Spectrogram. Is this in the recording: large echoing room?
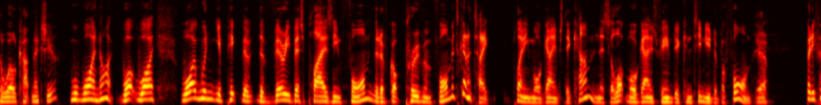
no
